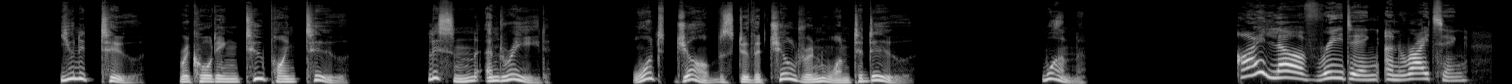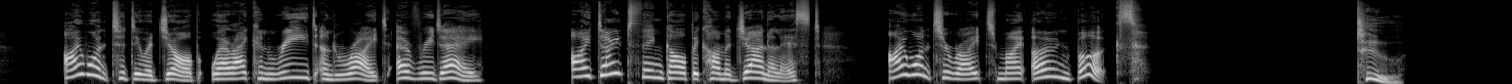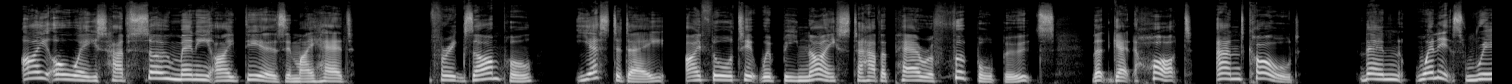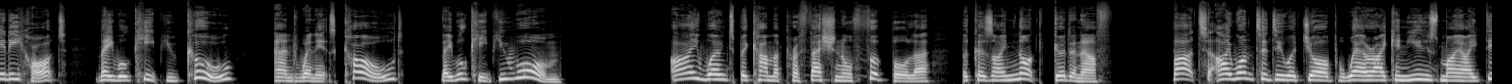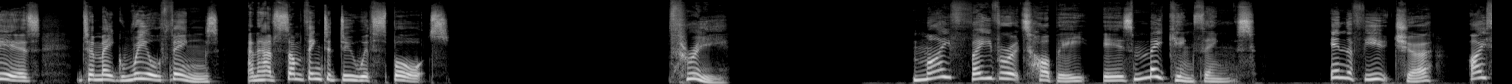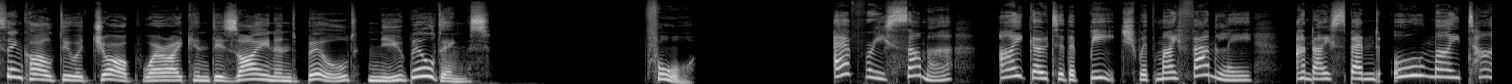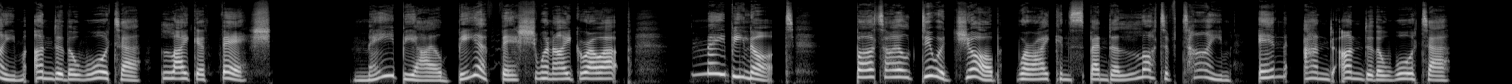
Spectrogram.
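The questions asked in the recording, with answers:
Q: What jobs do the children want to do?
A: A writer (author of books)

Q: What jobs do the children want to do?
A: An architect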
